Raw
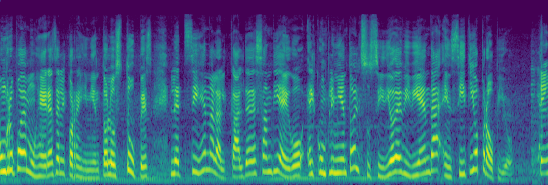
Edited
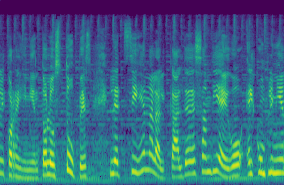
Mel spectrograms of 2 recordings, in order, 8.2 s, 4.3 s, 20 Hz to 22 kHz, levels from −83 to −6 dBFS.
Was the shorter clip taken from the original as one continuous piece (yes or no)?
yes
